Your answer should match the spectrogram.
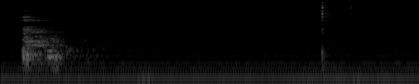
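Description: Near silence: church room tone, with a faint short noise near the start and a single faint click about three seconds in.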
